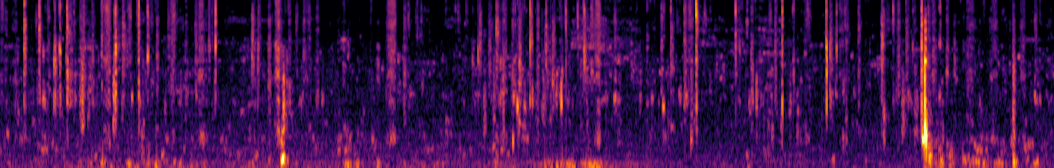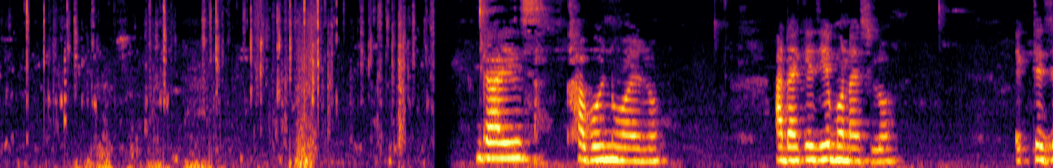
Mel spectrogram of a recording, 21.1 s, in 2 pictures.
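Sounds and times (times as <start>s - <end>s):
chewing dried meat: 0.0s - 14.9s.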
